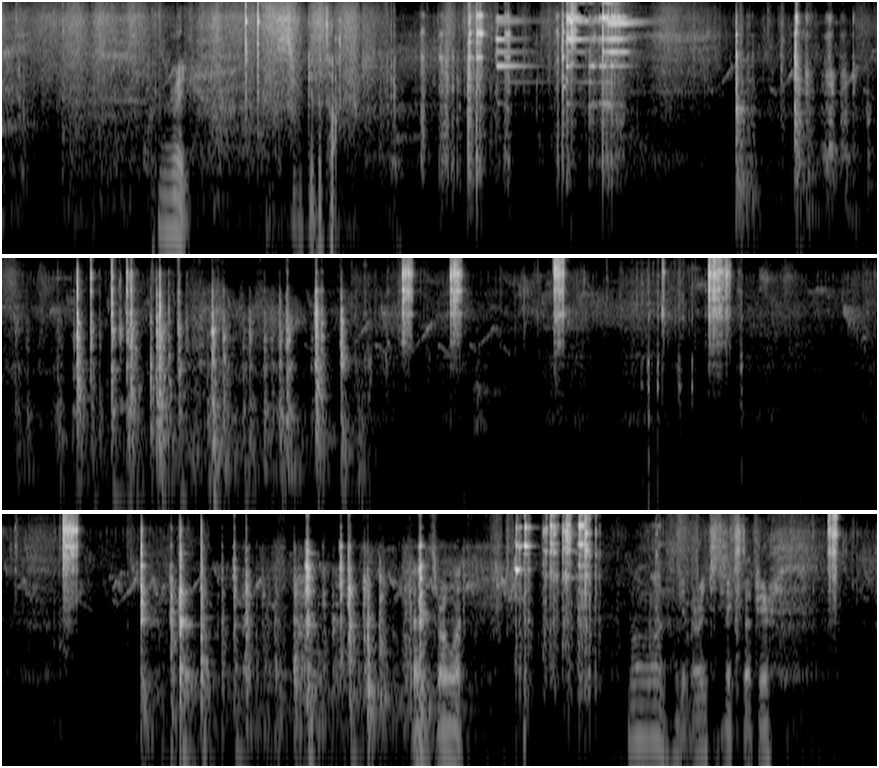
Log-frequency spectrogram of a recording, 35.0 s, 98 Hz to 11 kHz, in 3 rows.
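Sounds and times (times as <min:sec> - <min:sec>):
ringing metal clinks: 0:06.2 - 0:08.6, 0:30.2 - 0:31.4
wrench ratcheting clicks: 0:17.0 - 0:17.8, 0:19.0 - 0:19.2, 0:21.0 - 0:21.5, 0:24.1 - 0:24.4.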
